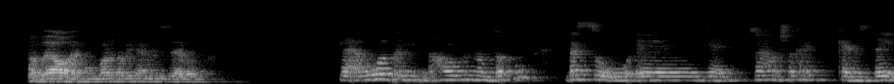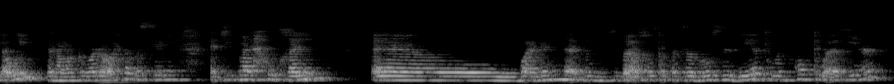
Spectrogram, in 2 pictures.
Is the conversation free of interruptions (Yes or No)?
Yes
